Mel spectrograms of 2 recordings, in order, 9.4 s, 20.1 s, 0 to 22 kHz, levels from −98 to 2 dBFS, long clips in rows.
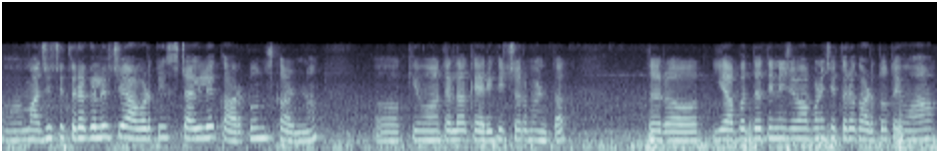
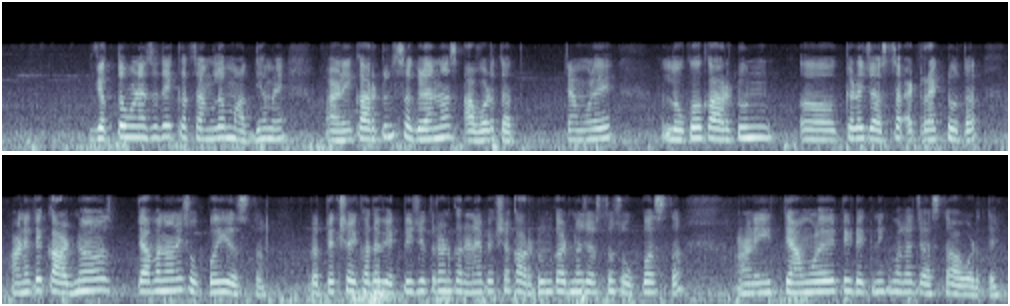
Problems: constant background noise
